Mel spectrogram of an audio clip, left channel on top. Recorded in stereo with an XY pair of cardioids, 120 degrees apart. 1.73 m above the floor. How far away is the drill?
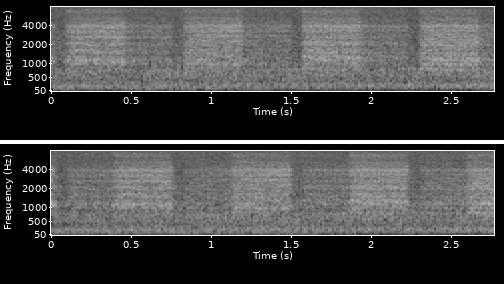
I don't hear a drill.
